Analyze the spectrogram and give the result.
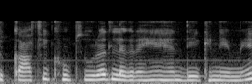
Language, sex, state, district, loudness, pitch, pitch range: Hindi, female, Uttar Pradesh, Gorakhpur, -15 LUFS, 200 Hz, 195-220 Hz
